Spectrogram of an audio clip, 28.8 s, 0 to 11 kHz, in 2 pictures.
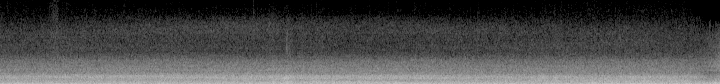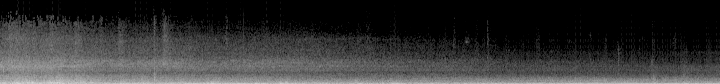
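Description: Running noise of the Sunrise Seto sleeper train, a 285 series electric multiple unit, heard inside the car: a steady rumble of wheels and rails. About halfway through there is a brief louder surge, and the rumble is deeper after it.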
